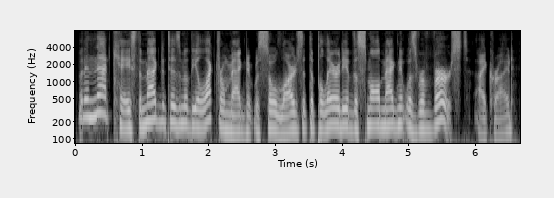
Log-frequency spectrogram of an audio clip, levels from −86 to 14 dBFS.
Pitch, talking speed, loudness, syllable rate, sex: 165 Hz, 205 wpm, -17 LUFS, 5.6 syllables/s, male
